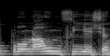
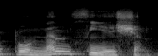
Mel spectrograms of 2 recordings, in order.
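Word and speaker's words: pronunciation: प्रोनाउंस का noun है प्रोनंसिएशन। 90% पढ़े लिखे लोग भी प्रोनाउंसिएशन कहते हैं, प्रोनाउंसिएशन इज no word at ऑल, the word is प्रोनंसिएशन, प्रोनंसिएशन, प्रोनंसिएशन, right.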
